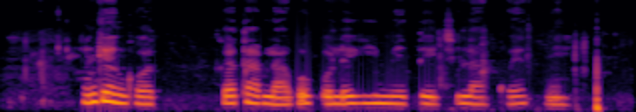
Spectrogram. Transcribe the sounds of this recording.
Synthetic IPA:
ŋ̩˦ɡe˦˨ŋ˨ɡɔ˨t̚ | kɔ˨˦ta˦˨p̚la˨ɣo˦k̚o˨le˦ɣi˦me˨te˦˨t͡ʃi˦la˨kwɛ˦t̚ni˨

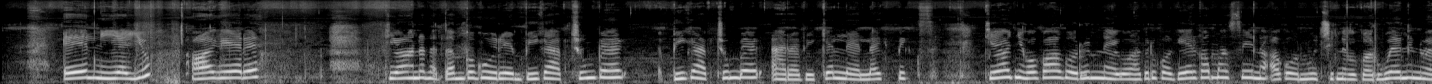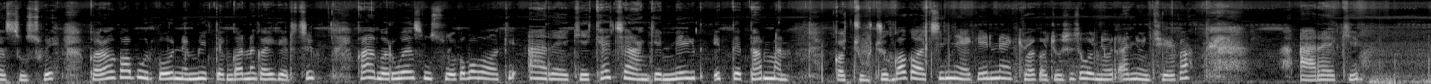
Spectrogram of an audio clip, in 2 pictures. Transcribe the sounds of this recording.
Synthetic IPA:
e˦lni˨je˨ju˦ɔ˦ke˦ɾe˦ | ki˦ɔndɔ˦ne˨ta˦mko˦ku˨ɾe˨mpikap̚t͡ʃu˦mbɛ˦k | pi˦ka˨p̚t͡ʃu˦mbɛ˦ka˨ɾa˨pi˨ke˦lɛ˨la˦kpi˦kski˦ɔ˦ɲi˨ko˦kɔ˦ko˨ɾu˦ne˨ko˨a˨kɪ˦ɾko˨ke˦ɾkɔ˦ma˦si˦na˨ʔa˨ko˨nu˦t͡ʃi˦ne˨ko˨kɔ˨ɾwe˦ni˦n˦wɛ˨su˨swe˦kɔ˨ɾɔ˦kɔ˦pu˦˨rko˨˦ne˨mi˦te˨ŋɡɔ˦nɛ˦kɔ˨i˦ke˨rt͡ʃi˦kɔ˦a˦ŋɡɔ˨ɾwɛ˦su˨swe˨kɔ˦bɔ˦kɔ˨kɪ˦a˨ɾɛ˨ki˨kɛ˦t͡ʃa˨ŋke˨ne˦kti˦te˨ta˦ma˨nkɔ˨t͡ʃu˨kt͡ʃu˨ŋɡɔ˦kɔ˨t͡ʃi˦ɲɛ˨kɪ˦nɛ˦kwɛ˨kɔ˨t͡ʃu˨t͡ʃi˦se˦ko˦˨ɲo˨ta˦ɲu˨ɲt͡ʃe˨kɔ˦ | a˨ɾɛ˨ki˨

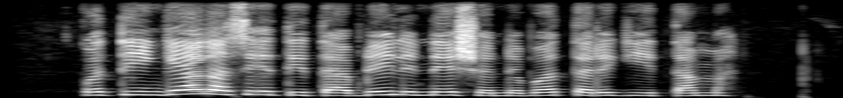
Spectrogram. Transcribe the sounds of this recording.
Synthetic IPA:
kɔ˨ti˨ŋɡɛ˦a˦ɡa˨se˦ti˨ta˨b̚de˦i˦li˨ne˦ʃɔ˨nːɪ˨bɔ˦ta˨ɾɪ˦ɡi˨ta˦ma˦˨

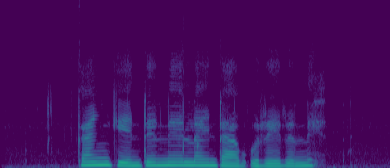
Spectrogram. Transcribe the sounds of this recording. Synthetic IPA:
ka˦ɲɡe˨nde˦ne˦la˦jnda˨bu˨ɾe˨ɾe˦ne˦

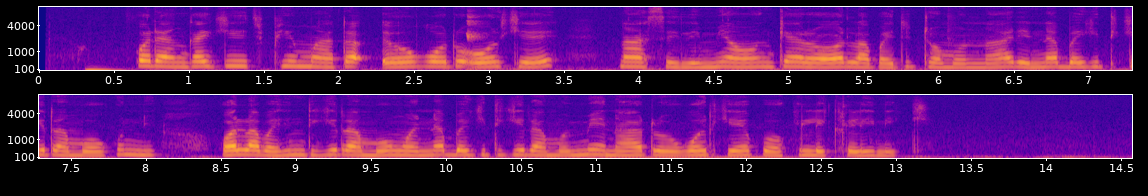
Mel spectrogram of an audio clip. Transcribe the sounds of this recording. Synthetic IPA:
o˦ɾe˨ŋka˦ki˦tpi˦ma˨ta˦e˨o˦ko˦to˦o˦ɾke˨˦ | na˨si˨li˨mi˦a˦˨wɔ˦ŋ˦kɛ˦ɾɔ˨ɔ˦la˨pa˨i˨ti˦tɔ˨mɔ˨nːa˨˦de˨na˦ba˦ki˦ti̥˨ki˦ɾa˨mbɔ˨ku˦ni˦ | ɔ˦la˨pa˨ti˦n˦ti˨ki˦ɾa˨mbo˦ŋwa˨na˦ba˦ki˦ti˨ki˦ɾa˨mbo˨mi˦e˦˨na˨˦to˨ko˦ɾke˨˦pɔ˨ki˦li˨kʰli˦ni˨k

